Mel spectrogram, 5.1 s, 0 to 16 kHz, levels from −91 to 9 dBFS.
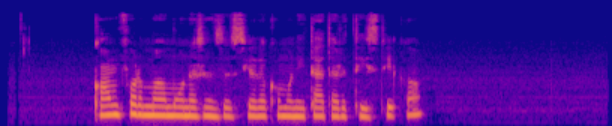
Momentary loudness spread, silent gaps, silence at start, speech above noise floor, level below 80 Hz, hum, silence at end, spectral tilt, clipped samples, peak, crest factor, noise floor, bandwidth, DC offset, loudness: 9 LU; none; 0.8 s; 39 dB; -74 dBFS; none; 1.6 s; -5.5 dB/octave; under 0.1%; -8 dBFS; 18 dB; -63 dBFS; 11.5 kHz; under 0.1%; -25 LUFS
